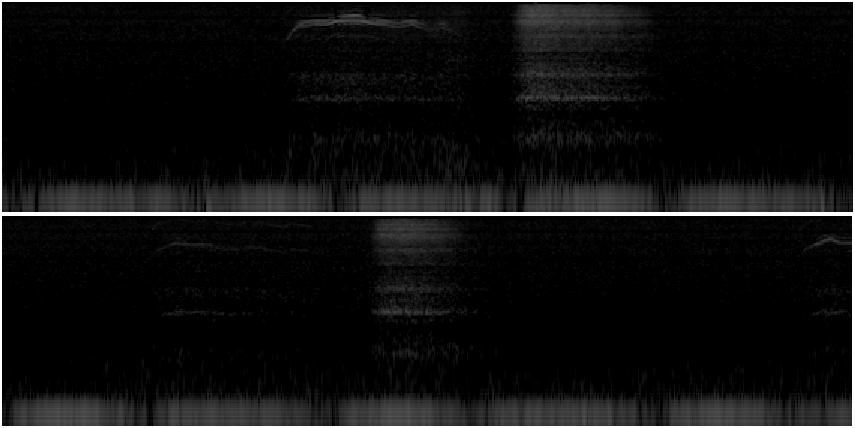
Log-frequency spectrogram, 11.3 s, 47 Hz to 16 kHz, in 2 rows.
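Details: Snoring during sleep: noisy, snorting breaths about 13 a minute over a steady low room hum.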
